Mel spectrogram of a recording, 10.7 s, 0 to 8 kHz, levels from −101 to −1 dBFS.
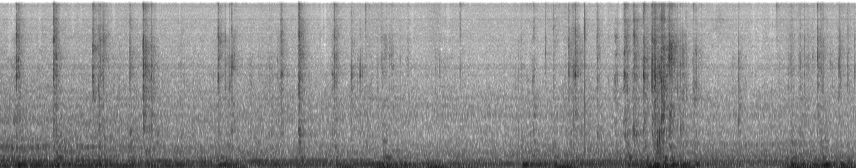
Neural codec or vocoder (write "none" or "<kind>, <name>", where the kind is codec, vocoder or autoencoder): autoencoder, DAC-VAE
